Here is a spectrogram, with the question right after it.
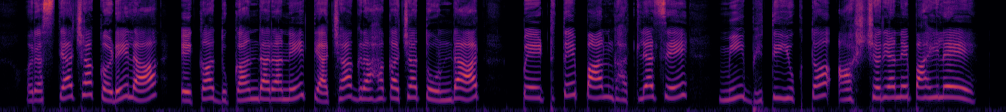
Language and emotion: Marathi, surprised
